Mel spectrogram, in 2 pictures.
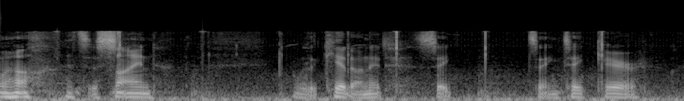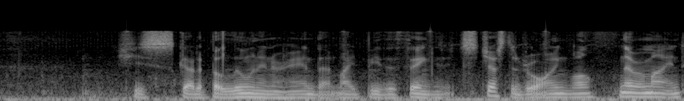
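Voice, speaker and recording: There is audible room echo around this man's voice. He leaves long, frequent pauses. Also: moderate pace. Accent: Danish. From Denmark. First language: Danish. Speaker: fly fishing podcaster. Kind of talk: casual outdoor monologue. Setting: outdoors by the water. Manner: halting, many fillers. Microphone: handheld recorder with zipper clicks and phone noise.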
